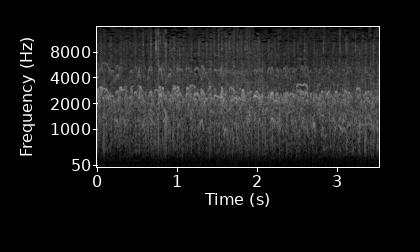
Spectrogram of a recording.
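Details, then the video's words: Close recording of some 20,000 red knots rising from a high tide roost; many short calls blend into a continuous chattering mass, with soft wing flutter beneath. "Red Knot. CU Sound Of About 20,000 Birds Taking Off From High Tide Roost. Calls"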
